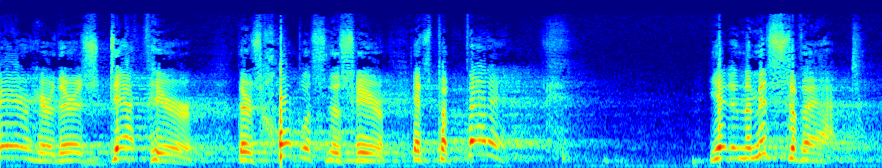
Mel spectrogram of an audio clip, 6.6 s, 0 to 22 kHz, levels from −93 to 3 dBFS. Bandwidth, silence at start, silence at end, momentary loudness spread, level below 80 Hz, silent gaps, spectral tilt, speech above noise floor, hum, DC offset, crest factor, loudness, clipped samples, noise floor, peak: 15.5 kHz; 0 s; 0.1 s; 13 LU; -62 dBFS; none; -3.5 dB/octave; 37 dB; none; under 0.1%; 24 dB; -23 LUFS; under 0.1%; -60 dBFS; 0 dBFS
